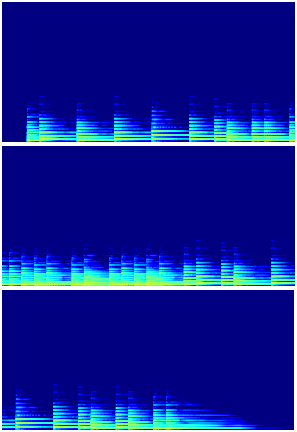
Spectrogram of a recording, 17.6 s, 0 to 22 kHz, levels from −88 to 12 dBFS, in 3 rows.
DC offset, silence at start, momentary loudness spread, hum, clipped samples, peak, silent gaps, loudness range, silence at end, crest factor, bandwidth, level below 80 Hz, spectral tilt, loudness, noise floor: under 0.1%; 0.5 s; 10 LU; none; under 0.1%; -20 dBFS; none; 2 LU; 1 s; 14 dB; 6 kHz; -70 dBFS; -6 dB/octave; -33 LUFS; -85 dBFS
